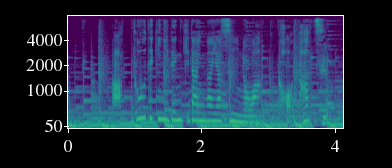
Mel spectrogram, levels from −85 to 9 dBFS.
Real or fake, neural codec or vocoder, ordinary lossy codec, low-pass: real; none; none; 7.2 kHz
